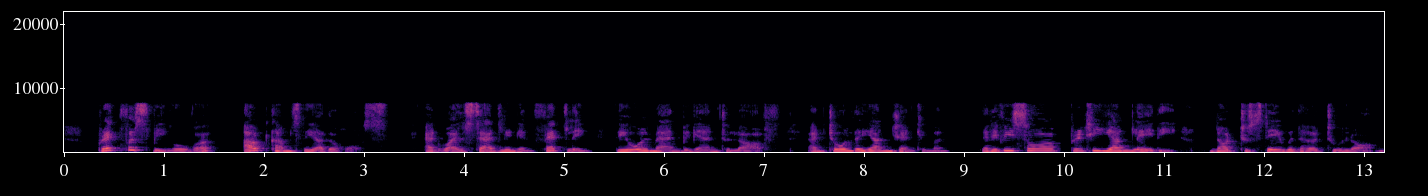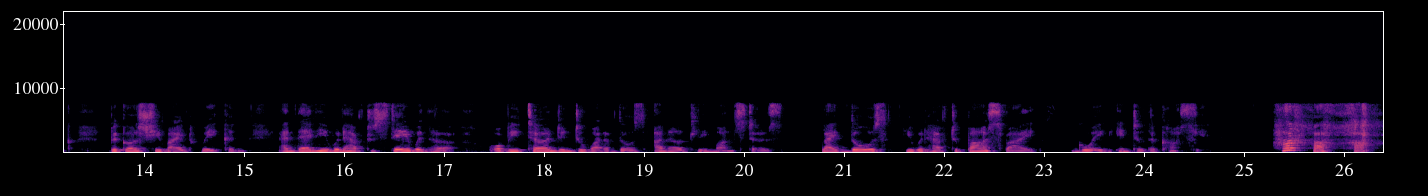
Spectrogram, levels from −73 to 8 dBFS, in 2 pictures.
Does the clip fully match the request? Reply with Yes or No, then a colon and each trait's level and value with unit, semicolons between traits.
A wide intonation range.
No: average, 4.2 semitones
